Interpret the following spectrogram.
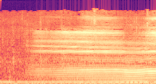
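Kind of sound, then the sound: animal, cow mooing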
